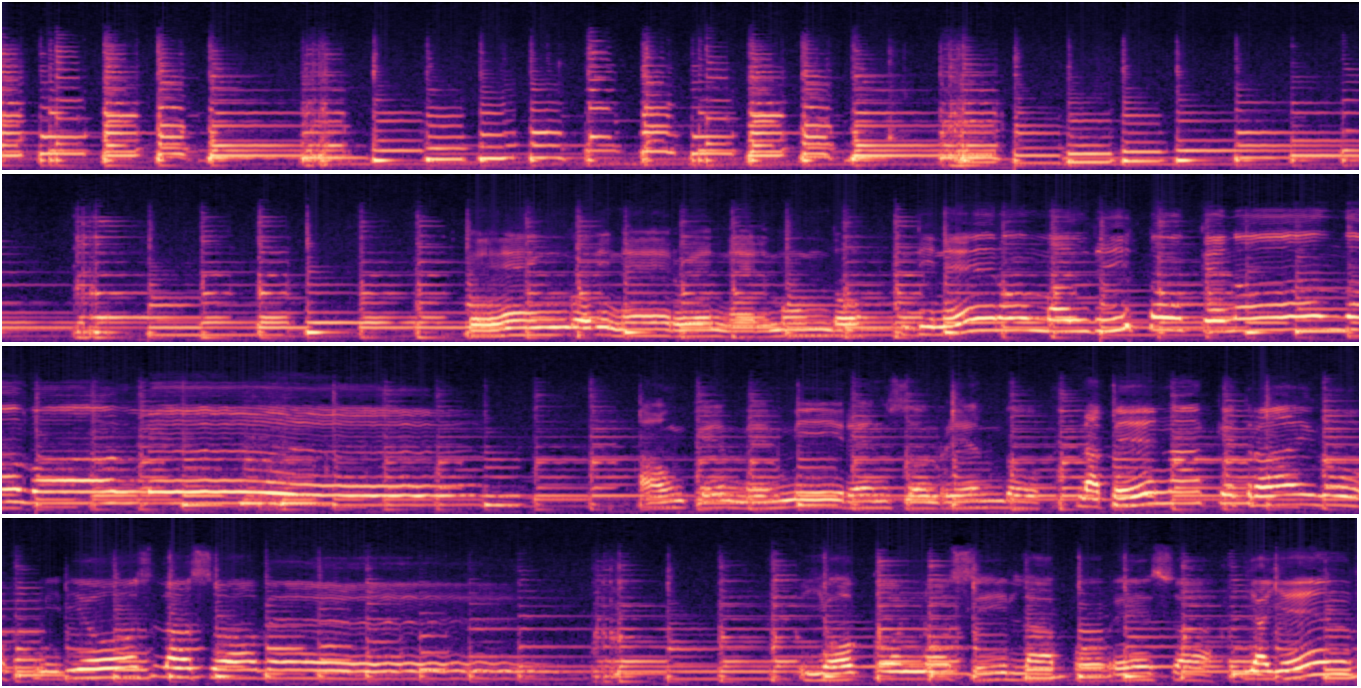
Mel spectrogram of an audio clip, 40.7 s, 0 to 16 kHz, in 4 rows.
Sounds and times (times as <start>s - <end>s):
Guitar: 0.0s - 40.7s.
